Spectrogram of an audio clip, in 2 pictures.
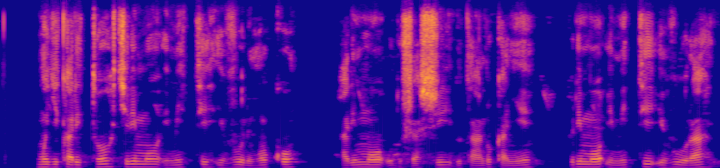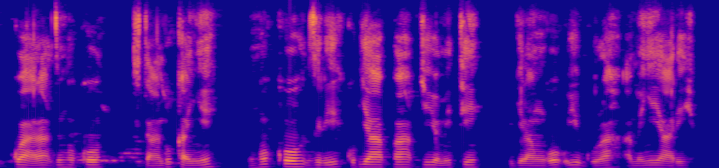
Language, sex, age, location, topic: Kinyarwanda, male, 18-24, Nyagatare, agriculture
